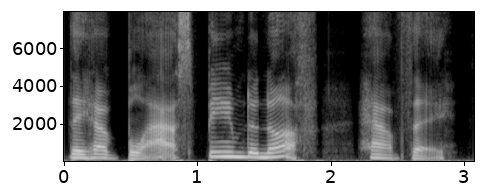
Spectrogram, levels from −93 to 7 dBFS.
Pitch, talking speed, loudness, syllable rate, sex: 210 Hz, 115 wpm, -19 LUFS, 3.6 syllables/s, female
